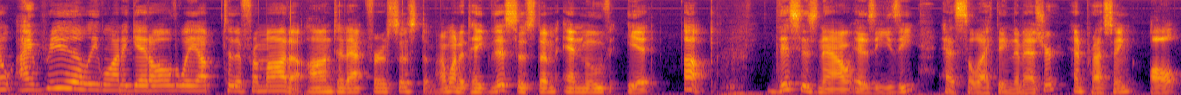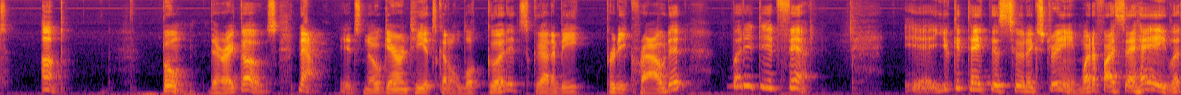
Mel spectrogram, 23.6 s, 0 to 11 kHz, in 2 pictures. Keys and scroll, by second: 12.6 alt+Up.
